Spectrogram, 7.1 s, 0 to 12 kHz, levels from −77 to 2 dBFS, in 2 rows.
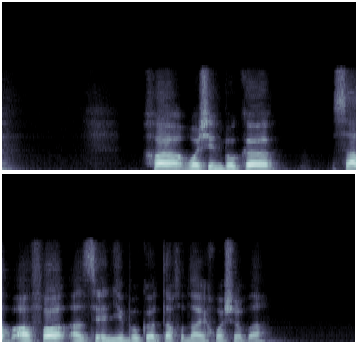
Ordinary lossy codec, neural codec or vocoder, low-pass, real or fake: AAC, 64 kbps; codec, 16 kHz, about 1 kbps, DyCAST, with the encoder's durations; 7.2 kHz; fake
